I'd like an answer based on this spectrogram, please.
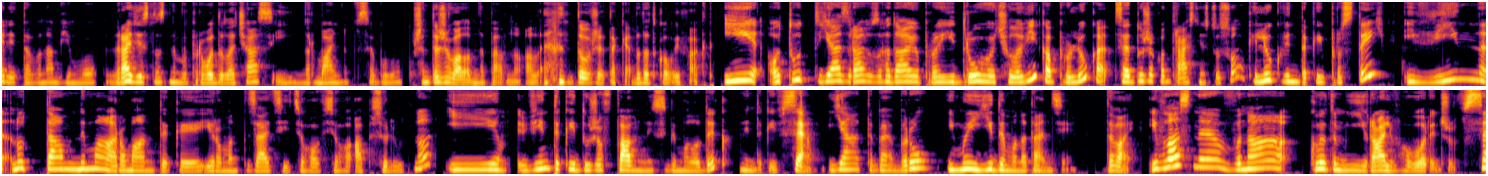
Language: Ukrainian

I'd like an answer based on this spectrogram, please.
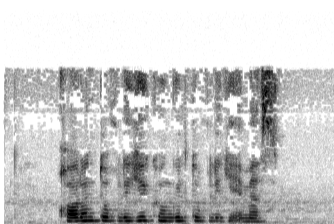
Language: Uzbek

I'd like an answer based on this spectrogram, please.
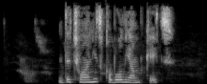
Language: Central Kurdish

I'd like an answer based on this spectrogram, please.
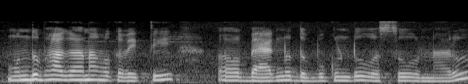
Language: Telugu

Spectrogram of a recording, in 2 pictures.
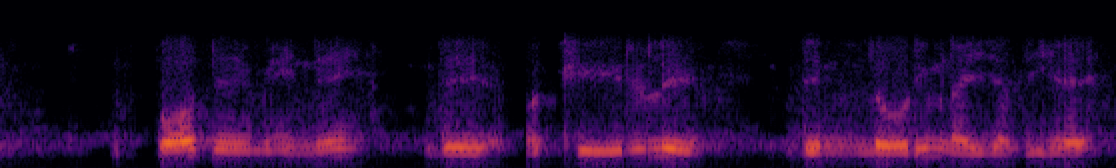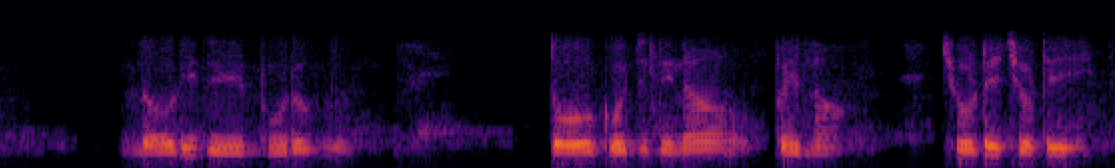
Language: Punjabi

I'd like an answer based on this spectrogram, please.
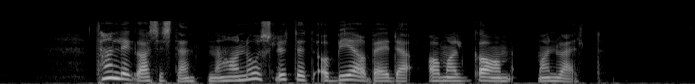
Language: Norwegian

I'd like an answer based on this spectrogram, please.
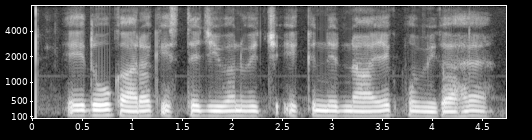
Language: Punjabi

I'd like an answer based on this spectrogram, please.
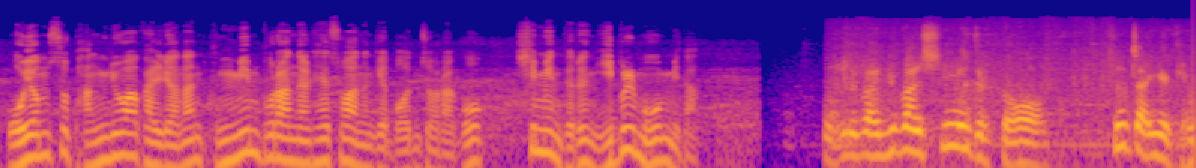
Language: Korean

